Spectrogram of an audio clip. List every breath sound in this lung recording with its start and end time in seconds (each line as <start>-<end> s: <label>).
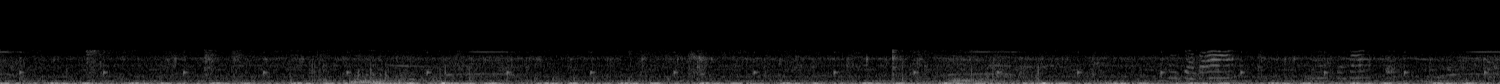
3.35-4.19 s: inhalation
3.45-3.88 s: wheeze
9.40-10.16 s: inhalation
9.40-10.16 s: crackles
